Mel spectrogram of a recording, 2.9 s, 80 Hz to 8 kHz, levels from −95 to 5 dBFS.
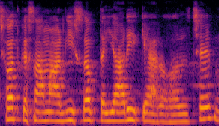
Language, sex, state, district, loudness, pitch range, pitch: Maithili, female, Bihar, Darbhanga, -19 LUFS, 205-230 Hz, 210 Hz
